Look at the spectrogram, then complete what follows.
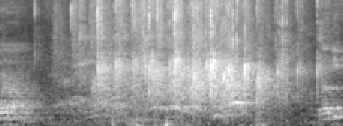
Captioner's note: applause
